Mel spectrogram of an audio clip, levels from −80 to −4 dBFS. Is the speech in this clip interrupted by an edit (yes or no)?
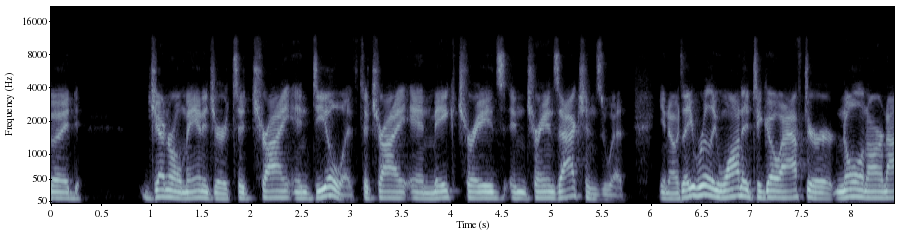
yes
